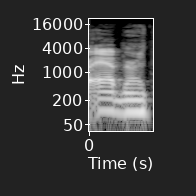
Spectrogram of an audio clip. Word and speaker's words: obdurate: O-B-D-U-R-A-T-E. It's a fun one. – And it's pronounced abnorrant? – I believe it is. – O-B. – O-B. – D-U-R-A-T-E. – Abnorrant? Stubbornly refusing to change one's opinion or course of action. – Yeah. – There it is. – And I think he's got the pronunciation right, too.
